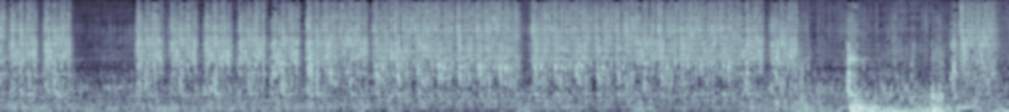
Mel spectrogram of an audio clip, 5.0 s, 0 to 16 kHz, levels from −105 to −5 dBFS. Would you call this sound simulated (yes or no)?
yes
